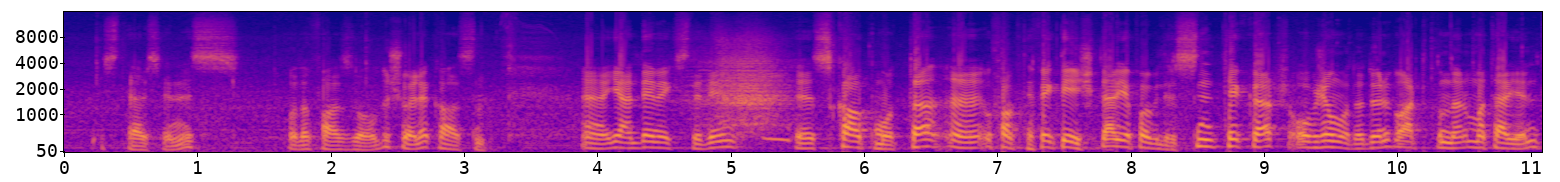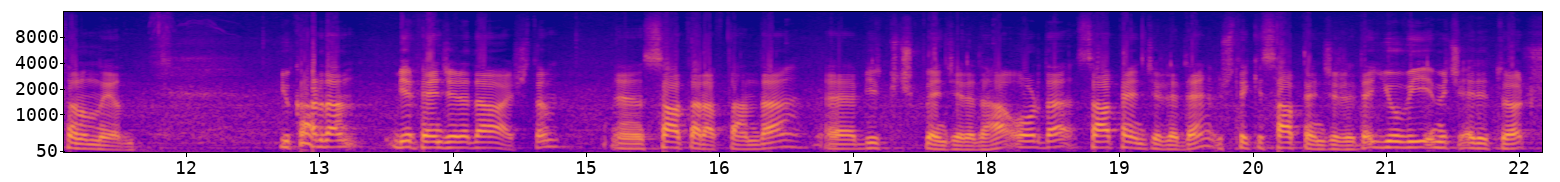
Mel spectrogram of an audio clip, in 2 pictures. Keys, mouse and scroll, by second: 0.3-1.8 middle drag, 1.7 ctrl+z, 2.4-3.9 middle drag, 3.2 Tab, 4.6 Tab, 6.4-9.6 middle drag, 9.0-10.9 drag, 10.3-12.6 middle drag, 12.6-14.4 drag, 15.0-18.2 drag.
